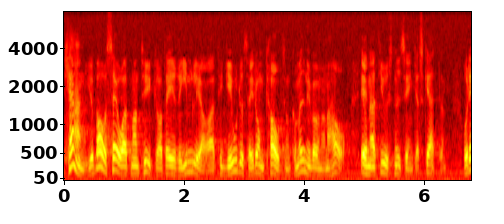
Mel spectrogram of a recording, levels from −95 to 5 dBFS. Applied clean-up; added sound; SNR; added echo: none; none; none; none.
